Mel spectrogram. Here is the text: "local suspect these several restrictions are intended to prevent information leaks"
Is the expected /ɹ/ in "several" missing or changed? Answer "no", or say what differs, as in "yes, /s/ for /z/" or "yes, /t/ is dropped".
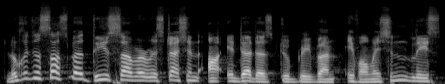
yes, /ɹ/ is dropped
